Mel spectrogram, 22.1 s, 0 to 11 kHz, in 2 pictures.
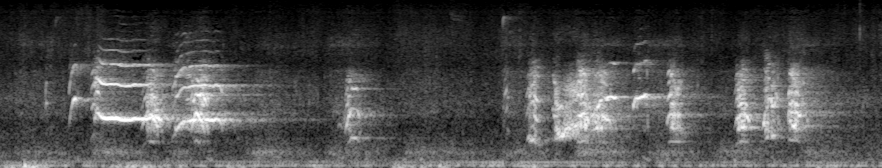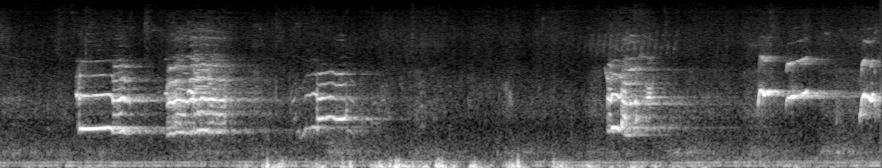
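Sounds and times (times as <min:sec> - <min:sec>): hounds baying: 0:00.6 - 0:04.8, 0:06.2 - 0:10.7, 0:11.9 - 0:15.7, 0:18.5 - 0:22.0.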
